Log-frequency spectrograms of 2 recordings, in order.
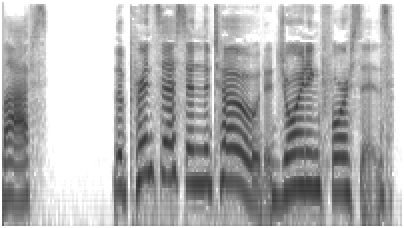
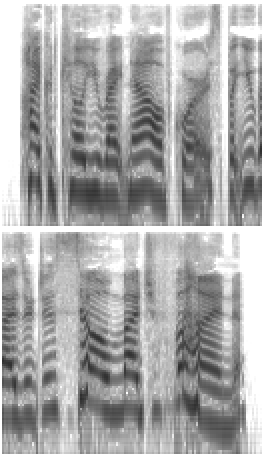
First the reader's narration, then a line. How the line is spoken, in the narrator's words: he laughs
